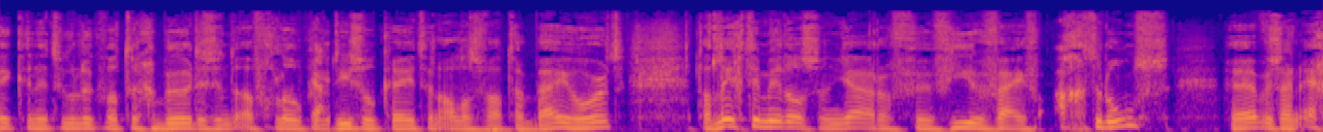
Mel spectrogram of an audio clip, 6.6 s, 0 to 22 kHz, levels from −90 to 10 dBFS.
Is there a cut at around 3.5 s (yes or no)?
no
